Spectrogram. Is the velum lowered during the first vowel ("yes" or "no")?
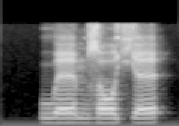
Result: no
